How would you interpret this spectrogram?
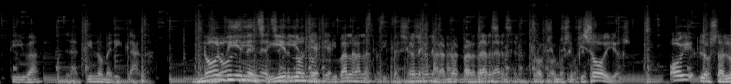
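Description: From 1.86 to 5.9 s a doubled audio track appears: one full-band copy trails the original by roughly 150 ms, about 5 dB quieter, switching on and off abruptly. Unlike an echo, it has no decay or room colour, likely from a slower second capture path.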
